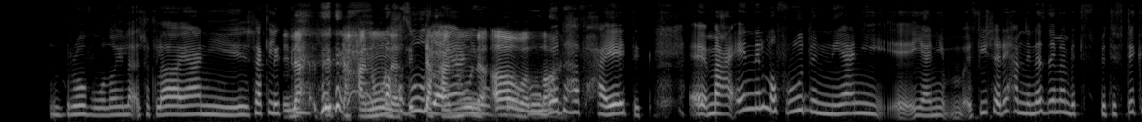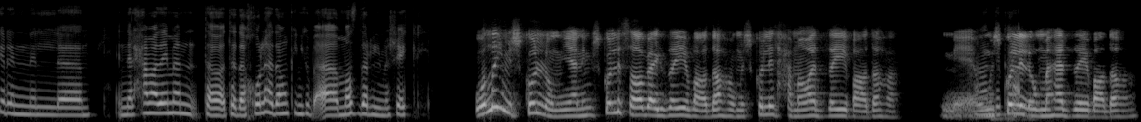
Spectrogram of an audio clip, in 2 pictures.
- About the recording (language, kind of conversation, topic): Arabic, podcast, إزّاي بتقسّموا شغل البيت بين اللي عايشين في البيت؟
- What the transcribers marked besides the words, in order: laugh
